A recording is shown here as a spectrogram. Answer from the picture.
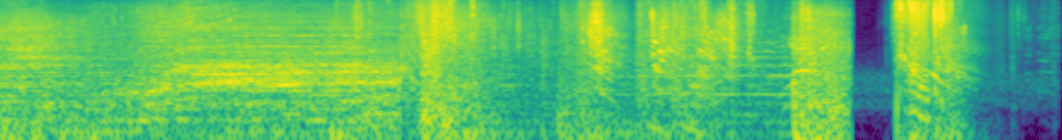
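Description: Action-film soundtrack: a dramatic score mixed with explosion booms and sharp impact and blast effects. The sound cuts out abruptly for about half a second late on, then another hit follows.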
